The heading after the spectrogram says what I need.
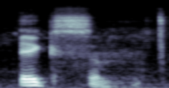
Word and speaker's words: Haix: très connu en France, qui s'appelle X. Alors, X, ça s'écrit H-A-I-X.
